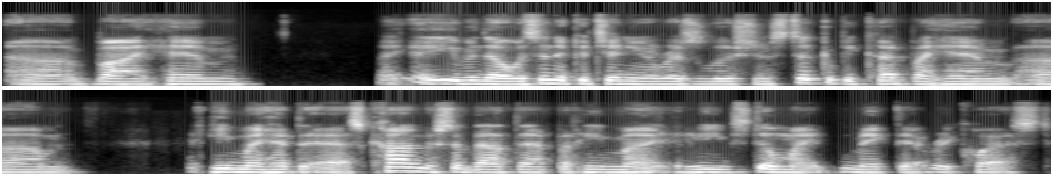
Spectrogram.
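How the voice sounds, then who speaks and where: A man with a medium-pitched voice and ordinary pitch variation. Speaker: housing nonprofit executive. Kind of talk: legislative committee testimony. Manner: fast; halting, many fillers.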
